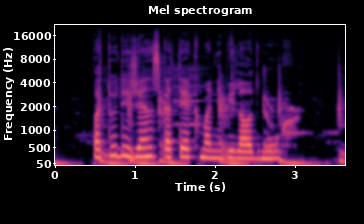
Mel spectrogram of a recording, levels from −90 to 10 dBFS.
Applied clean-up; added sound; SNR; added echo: classical method Wiener filter.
